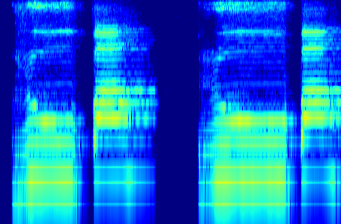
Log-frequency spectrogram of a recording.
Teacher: रू मात्रा बड़ी है तो आपको इसको दीर्घ करना है, मतलब इसको उच्चारण में अधिक समय देना है।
